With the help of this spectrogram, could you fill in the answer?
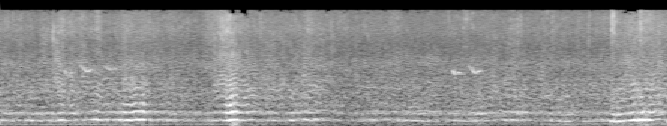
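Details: Dense low droning of honey bees at a top bar hive entrance while workers depart for nectar and return, broken by a sharp tap and a few brief higher whines from passing bees.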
